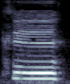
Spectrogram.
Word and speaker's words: 금요일: So here, there's also final consonant, and they're gonna move to silent sound. What the sounds would be? Cool. That would be 금요일.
